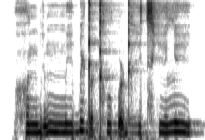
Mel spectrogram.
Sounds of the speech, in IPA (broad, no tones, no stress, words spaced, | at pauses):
hʊnbḭ mːiɓiɖɔ̰ ʈʰuɠo̰ɖʱit͡sʰi li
